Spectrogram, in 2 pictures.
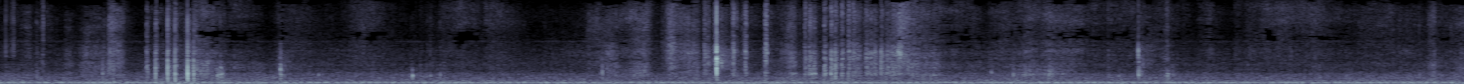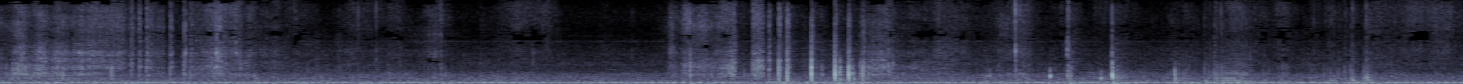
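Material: Paper.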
